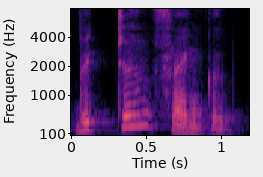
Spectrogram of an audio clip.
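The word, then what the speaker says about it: Viktor Frankl: So exact pronunciation is विक्टर फ्रैंकल.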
